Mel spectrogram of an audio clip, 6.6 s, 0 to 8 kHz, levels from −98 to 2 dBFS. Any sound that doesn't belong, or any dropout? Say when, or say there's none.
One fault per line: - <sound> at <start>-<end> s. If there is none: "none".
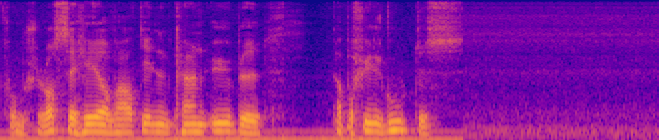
none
